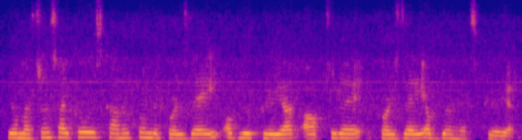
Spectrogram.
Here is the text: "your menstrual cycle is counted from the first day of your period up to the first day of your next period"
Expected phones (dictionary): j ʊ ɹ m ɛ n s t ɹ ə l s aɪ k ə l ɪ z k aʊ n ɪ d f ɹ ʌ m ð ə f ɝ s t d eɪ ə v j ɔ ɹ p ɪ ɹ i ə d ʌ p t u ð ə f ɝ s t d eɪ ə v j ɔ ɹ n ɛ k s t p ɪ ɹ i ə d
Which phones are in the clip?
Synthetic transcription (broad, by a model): j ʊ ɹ m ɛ s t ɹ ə n s aɪ k ə l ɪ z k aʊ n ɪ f ɹ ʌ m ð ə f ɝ s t d eɪ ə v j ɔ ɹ p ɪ ɹ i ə d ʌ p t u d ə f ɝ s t d eɪ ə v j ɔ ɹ n ɛ k s t p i ɹ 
